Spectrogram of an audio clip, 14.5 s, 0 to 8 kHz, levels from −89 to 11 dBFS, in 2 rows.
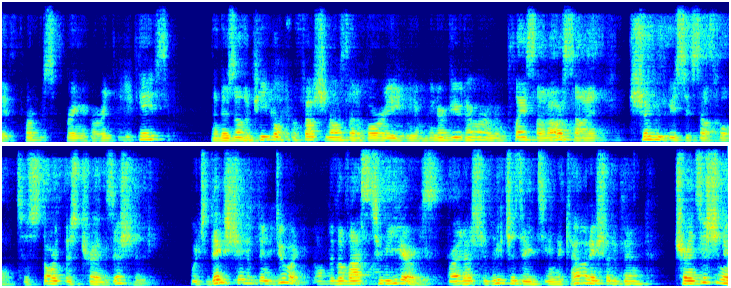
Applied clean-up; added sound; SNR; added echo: neural mask model DeepFilterNet 3.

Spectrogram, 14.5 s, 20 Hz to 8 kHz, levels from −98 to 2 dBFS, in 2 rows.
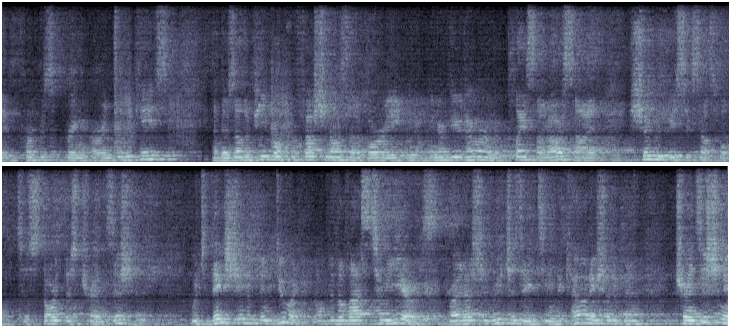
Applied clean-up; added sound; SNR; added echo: neural separator model SepFormer DNS4.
